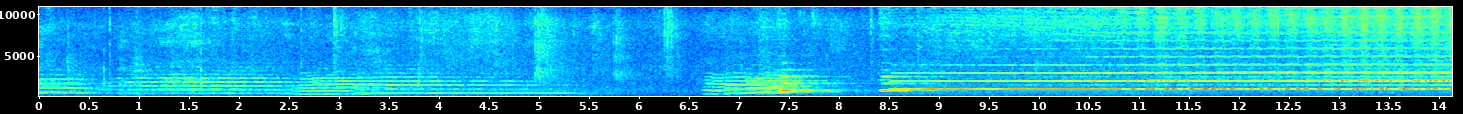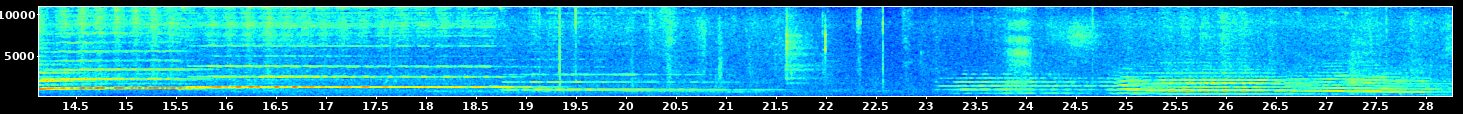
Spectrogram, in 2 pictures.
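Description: Unaccompanied concert flute playing a slow solo melody: short phrases of stepping notes, a quick upward run about seven seconds in, then a long, loud held high note that steps up twice and slowly fades, with new phrases starting near the end.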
